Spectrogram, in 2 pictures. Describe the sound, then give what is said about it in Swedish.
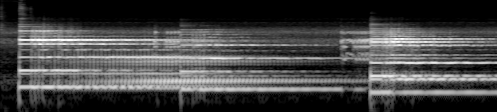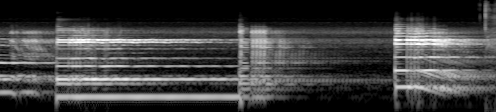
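Sustained electric guitar chords wash through a multi-tap delay pedal with all four repeats running, repeats piling up into a thick, shimmering, reverb-like tail that swells with each new strum and slowly fades between them. “om man då drar igång alla fyra, då får man vara lite försiktig för att då börjar repeatsen dra iväg lite grann.”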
